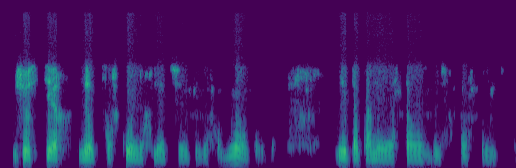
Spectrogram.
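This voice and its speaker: At a moderate pace and fairly low pitch, a man speaks in a plain, everyday voice with fairly even intonation and big swings in loudness. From Armenia. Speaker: IT company founder, programmer. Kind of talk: interview.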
